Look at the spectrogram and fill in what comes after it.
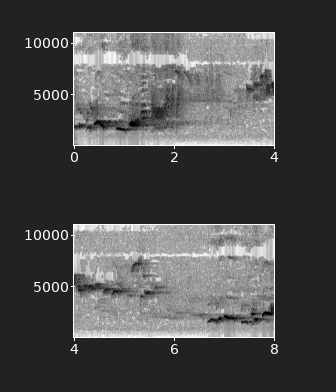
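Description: Songbirds chirping and singing in short, high phrases, with brief lulls about three seconds in and again about six seconds in.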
